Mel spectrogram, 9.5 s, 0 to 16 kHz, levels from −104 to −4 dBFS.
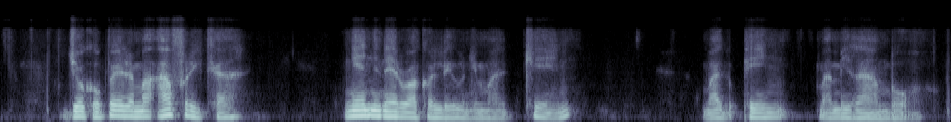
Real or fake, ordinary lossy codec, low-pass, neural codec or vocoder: fake; Opus, 32 kbps; 7.2 kHz; codec, 16 kHz, 0.7 kbps, FocalCodec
